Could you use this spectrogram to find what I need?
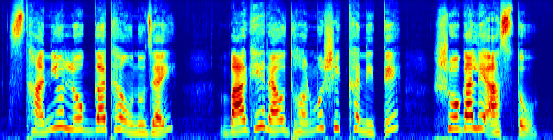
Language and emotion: Bengali, neutral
